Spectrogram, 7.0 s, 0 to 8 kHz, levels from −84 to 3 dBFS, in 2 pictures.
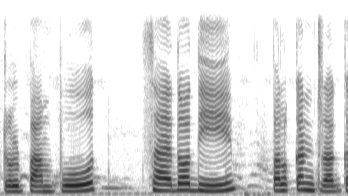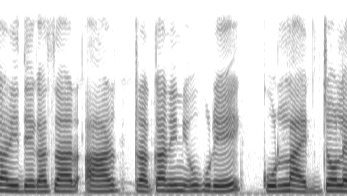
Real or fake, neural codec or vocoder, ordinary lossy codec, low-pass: real; none; none; 7.2 kHz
